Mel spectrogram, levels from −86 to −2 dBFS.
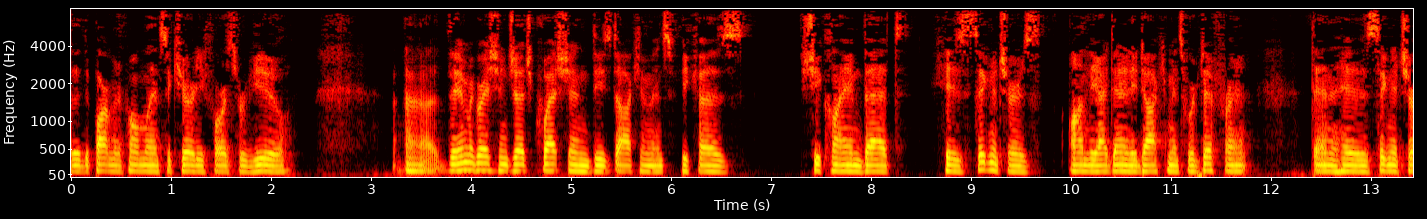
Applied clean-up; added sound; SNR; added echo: neural mask model DeepFilterNet 3.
